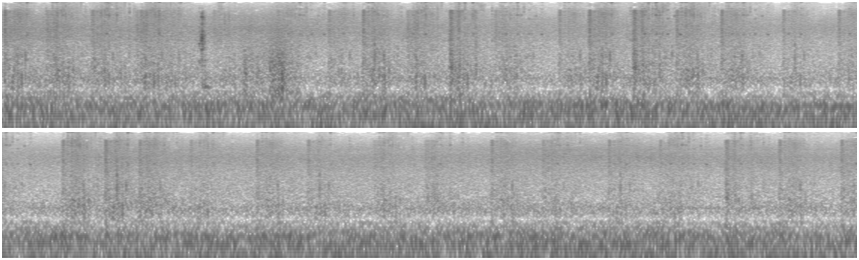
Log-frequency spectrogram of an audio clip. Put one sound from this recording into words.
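Footsteps tread slowly over a rough floor.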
